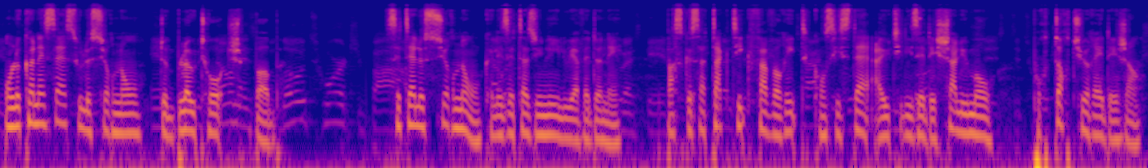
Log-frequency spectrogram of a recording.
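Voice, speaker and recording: A man with a mid-pitched voice speaks as an interviewed commentator in a dubbed programme. His delivery is measured and didactic, with emphasis placed on key points.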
